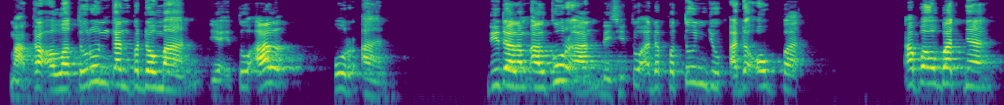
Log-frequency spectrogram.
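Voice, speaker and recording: A man with a high-pitched voice teaches Quran commentary as a sermon. He poses rhetorical questions and answers them himself, drops in Arabic recitations, and speaks to his listeners as sir in a casual, friendly way. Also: expressive, measured pace, long pauses. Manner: mixes Arabic recitation into talk.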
